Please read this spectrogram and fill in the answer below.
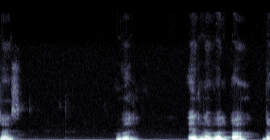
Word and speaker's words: veulent: elle ne voulait, ils ne veulent, this is pronounced as veulent, ils ne veulent pas de voiture, elles veulent des oranges.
